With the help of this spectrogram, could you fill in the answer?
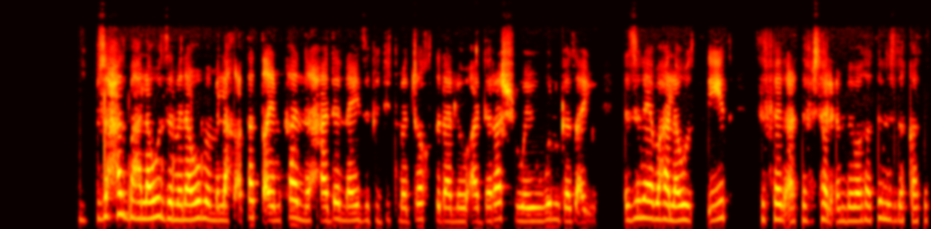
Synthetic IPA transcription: bɨzuħat̪̚bahlawɨnzɐmɐnawimɐmɐlaxɐ̰ʔt̪ʰat̪ːɐχʼjimkʰanɨħad̪ɐnajzɨɡɨd̪ːit̪mɐd̪ɾɐxɨ̥t̪ʰɨd̪alːɐwuʔad̪ɐɾaʃwɔjwʊnɡɐzaʔɨjːu | ʔɨzinajbaɦlawit͡sʼɨjit̪ | sɨfɐnat̪ʰɐfɐ̥ʃalʕɨmbɐβat̪ʰat̪ʰɨnɨzɨd̪ɐkʰːat̪ʰɐt̪

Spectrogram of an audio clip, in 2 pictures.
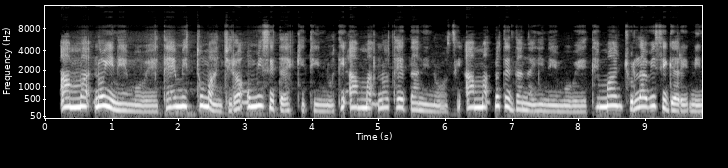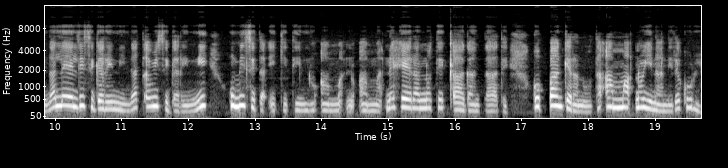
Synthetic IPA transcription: ʔɐmːɐʔnːɔjɪnemːɔwe̞ːt̪ːɛmɪt̪ːʊmɐnt͡ʃːɪɾɐʔʊmɪsɪt̪ɐɛkːɪt̪ɪnːɔt̪ɪʔɐmːɐʔnːɔt̪ɛd̪ɐnɪno̰ːsɪʔɐmːɐʔnɔt̪ɛd̪ɐnɐjɪneːmːɔwe̞ːt̪ːɛmɐnt͡ʃːʊlɐwɪsɪɡɐɾɪnːɪnːɐle̞ːlːɪsɪɡɐɾɪnːɪnːɐt̪ʼɐwɪsɪɡɐɾɪnːɪ | ʊmɪsɪt̪ɐʔɪkːɪt̪ɪnːɔʔɐmːɐ̰ʔnɔʔɐmːɐʔnɛhe̞ːɾɐnːɔt̪ɪkʼaːɡɐnt̪aːt̪ɛɡ̥ɔb̥ːɐŋkɛɾɐnoːt̪ɐʔɐmːɐʔnɔjɪnɐnːɪɾɛkʊlː

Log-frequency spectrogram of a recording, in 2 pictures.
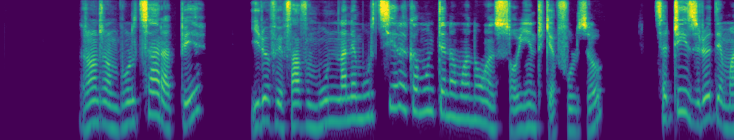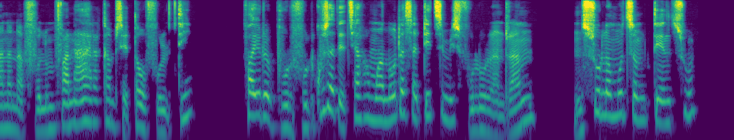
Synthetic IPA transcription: raɳɖ͡ʐambulut͡saɾəbe | iɾewvevavimuninanamuɾit͡seɾakamunit̪enəmanowaniz̥oweɳɖ͡ʐikʲəv̥uluzaw | saʈ͡ʂiiziɾewd̪emananəv̥ulumifanaɾakamiz̥et̪owv̥ulut̪i | faiɾewbuɾuv̥ulukus̬əd̪et͡siafəmanuʈ͡ʂəsaʈ͡ʂit͡simisiv̥uluɾaɳɖ͡ʐaminə | nisuləmut͡simit̪enit͡sunə̥

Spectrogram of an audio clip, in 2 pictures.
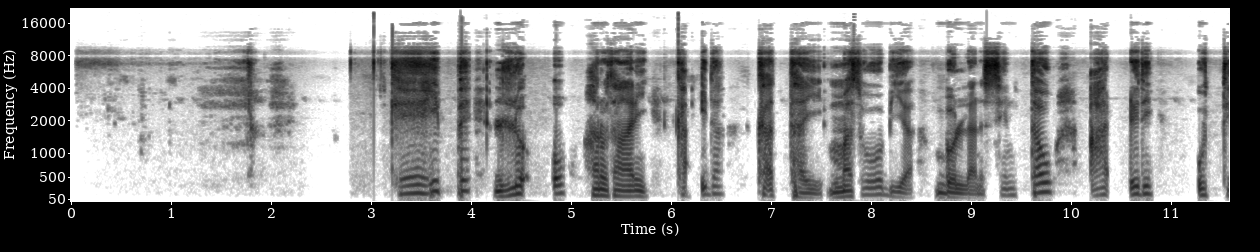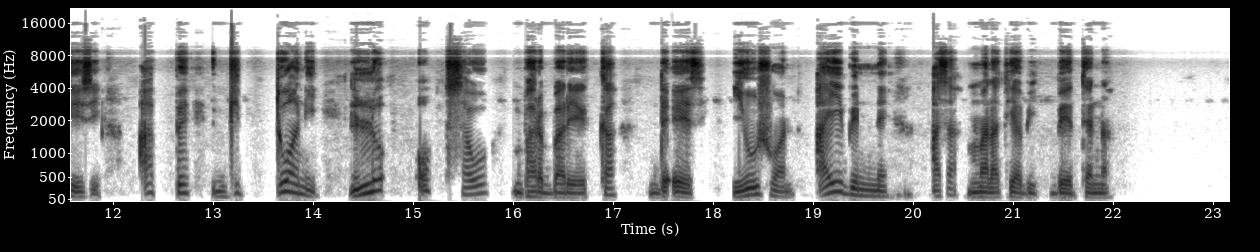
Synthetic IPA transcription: kʰe̞ːhɪpːɛlɔʔɔhɐnɔt̪aːnikɐʔɪd̪ɐ | kɐt̪ʰːɐjmɐso̞ːbɪjɐ | bɔlːɐ̰nsɪnt̪ːɐwaːɗːɪd̪ɪ | ʊt̪ːiːsɪ̰ʔɐ̰pːɛɡɪd̪̥ːʊwɐn | lɔʔ | ɔsɐwɔ | bɐɾbɐɾeːkːɐ | d̪ɛʔe̞ːs | juːʃʊwɐn | ɐjbɪnːɛ | ɐsɐmɐlɐt̪ɪjɐbɪbe̞ːt̪ːɛnːɐ

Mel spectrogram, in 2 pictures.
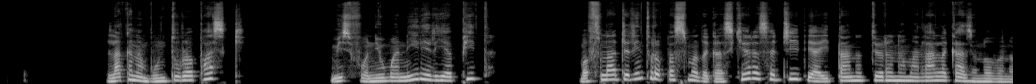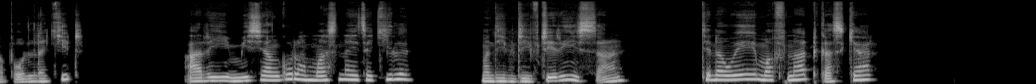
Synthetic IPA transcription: lakanambunit̪uɾəpasi̥kʲə̥ | misiv̥onewmaniɾiɾiapit̪ə̥ | mafinaʈ͡ʂiɾint̪uɾəpaskimad̪aɡasi̥kʲjaɾəsaʈ͡ʂid̪eaɦit̪anət̪eɾanəmalalakazanovanəbolunəkʰiʈ͡ʂə̥ | a̰ɾimisiaŋɡuɾamimasinəet͡sakʰilani̥ | maɳɖ͡ʐiviɳɖ͡ʐiviʈ͡ʂeɾiiziz̥a̰ni̥ | t̪enəwemafinaʈ͡ʂi̥ɡ̥asi̥kʲjaɾə̥

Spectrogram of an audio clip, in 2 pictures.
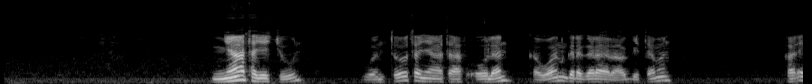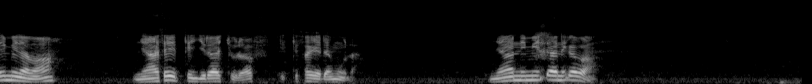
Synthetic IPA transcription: ɲaːt̪ɐd͡ʒɛt͡ʃːuːn | wɔnt̪o̞ːt̪ɐɲaːt̪aːfo̞ːlɐŋkɐwaːŋɡɐɾaːɡɐɾaːɪraːɔɡɛt̪ɐmɐŋ | kɐnɪmːɪnɐmaː | ɲaːt̪eːɪt̪ːiːnd͡ʒɪɾaːt͡ʃːuːᶑaːf | ɪt̪ːɪfɐjːɐd̪ɐmuːᶑɐ̥ | ɲaːnːɪmiːᶑaːnɪkʼɐbɐ̰

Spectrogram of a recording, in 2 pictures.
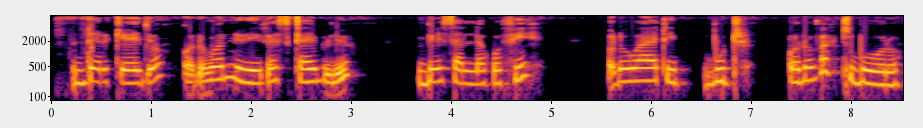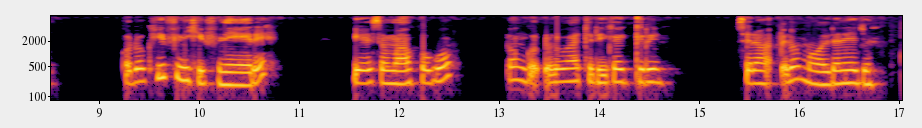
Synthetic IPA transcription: dɛɾkɛːd͡ʒɔʔːɗɔwonːiɾiɡaskajblu | bɛsalːakɔfi | ʔɔɗɔwati | bud | ʔɔɗɔvakːibɔːɾɔ | ʔɔɗɔhifnihifnɛɾɛ | jɛsɔmakɔbɔ | ɗɔnɡɔ̰ɗːɔ̰ɗɔwatiɾiɡaɡɾin | sɛɾamaɓːɛɗɔnmːawaldaned͡ʒun

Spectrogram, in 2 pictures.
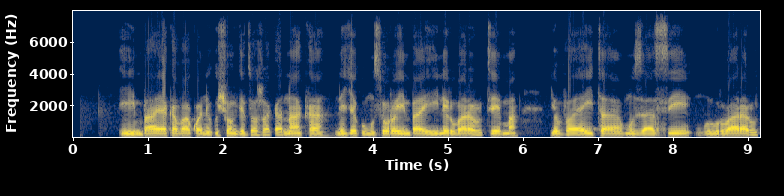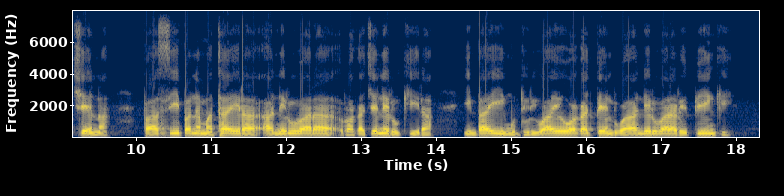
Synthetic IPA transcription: imbajakaʋakwane̞kuʃo̞ŋɡe̞d͡zwaʐakanaːkane̞t͡ʃe̞kumuso̞ɾo̞imbaiːne̞ɾuʋaɾarute̞ma | jo̞b͡vajaitamuzasimuruʋaɾarut͡ʃe̞na | pasipane̞mataiɾaane̞ɾuʋaɾarwakat͡ʃe̞ne̞ɾukʰiːɾa | imbaijimudʱuɾiwajowakape̞ndwane̞ɾuʋaɾarwe̞piːŋɡi

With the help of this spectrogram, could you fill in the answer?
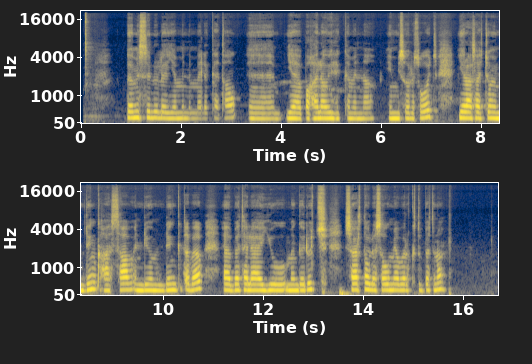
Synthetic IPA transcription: bəmɨsɨlulajːɛmːɨnːɨmːələkʰːət̪ʰəw | jɛbahlawiɦɨkʰːɨmɨnːajɛmːisəɾusəwo̞t͡ʃːjɛɾasat͡ʃːɛwnd̪ɨŋkʼhasːaβɨnd̪ihumd̪ɨŋkʼt̪ʼɨβəβbət̪ʰələjajːuməŋɡəd̪o̞t͡ʃːsəɾt̪ʰəwləsəwmːijaβəɾkʰɨ̥t̪ʰubːət̪nəw

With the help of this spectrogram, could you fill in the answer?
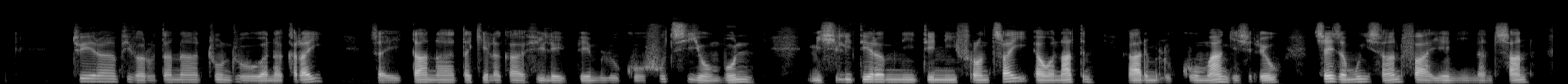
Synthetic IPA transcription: t̪weɾəmpivaɾut̪anəʈ͡ʂuɳɖ͡ʐuanakiɾaj | z̥ajt̪anət̪akelakəv̥ileb̥emilukufut͡siambunini̥misilit̪eɾaminit̪enifrɔ̃nt͡sajawanat̪ini̥ | aɾimilukumaŋɡiz̥iɾewt͡siajzəmuiz̥anifaeninani̥sanə̥

